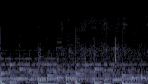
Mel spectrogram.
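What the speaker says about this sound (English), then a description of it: "And I'm just going to keep on stirring." A stick stirs water into acrylic pouring paint in a cup, making soft, wet squishing strokes in a steady repeating rhythm, close and quiet.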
